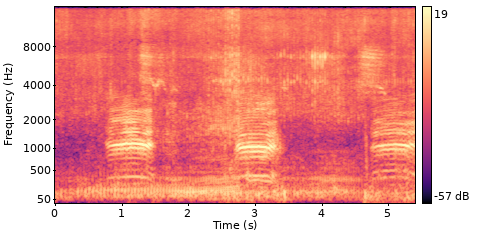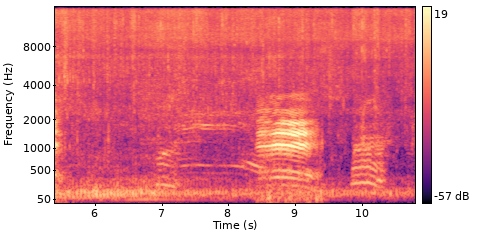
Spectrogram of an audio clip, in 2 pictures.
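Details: A large herd of tame cows walking toward a green grass field to graze moo repeatedly, loud drawn-out lowing calls over a steady low rumble of the herd.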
